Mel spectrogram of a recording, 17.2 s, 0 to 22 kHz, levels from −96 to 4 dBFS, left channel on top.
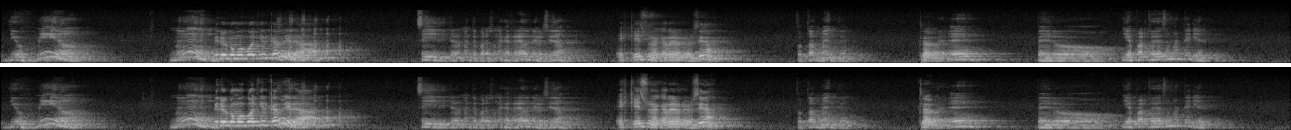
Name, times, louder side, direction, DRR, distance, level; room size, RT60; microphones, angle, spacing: voice 1, 0.0-1.1 2.3-2.9 3.7-4.4 5.6-7.6 10.6-11.3 12.5-13.0 13.8-16.1, equal, 10° left, 8 dB, 4.3 m, -34 dB
voice 2, 2.9-4.2 8.2-9.6 12.3-12.6, right 2 dB, 70° right, 4 dB, 2.6 m, -26 dB
28.0 x 26.0 x 7.5 m, 1.1 s
head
